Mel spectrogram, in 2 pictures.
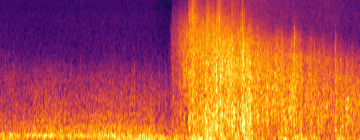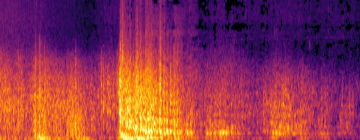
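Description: Thunder: a low rumble, broken by two loud crashes about three and seven seconds in, then fading away near the end.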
